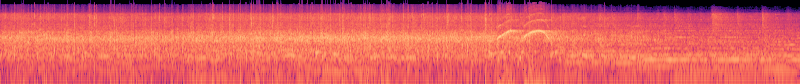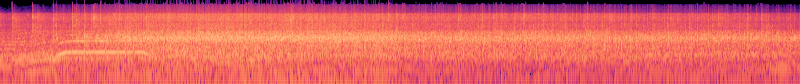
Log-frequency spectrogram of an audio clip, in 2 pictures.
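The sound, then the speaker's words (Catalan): Loud, sustained applause from a large audience as figure skater Javier Fernández goes up to receive his best national athlete award. The dense clapping swells and holds steady through the whole ovation. “Així va pujar Javier Fernández a rebre el seu premi baix una ovació espectacular.”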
